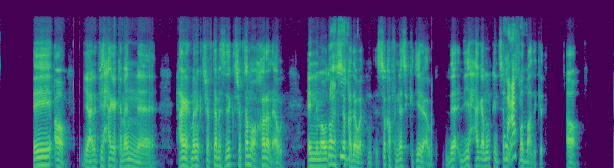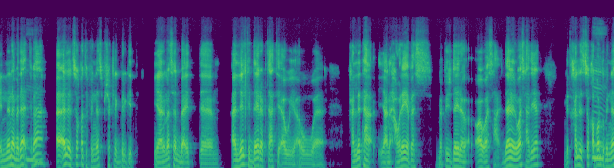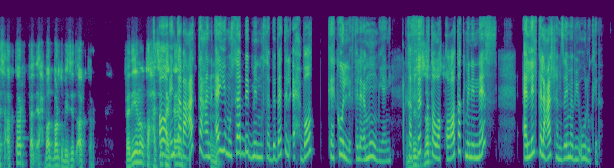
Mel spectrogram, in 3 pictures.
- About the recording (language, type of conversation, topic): Arabic, podcast, إيه اللي بيحفّزك تكمّل لما تحس بالإحباط؟
- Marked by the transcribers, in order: tapping; other background noise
